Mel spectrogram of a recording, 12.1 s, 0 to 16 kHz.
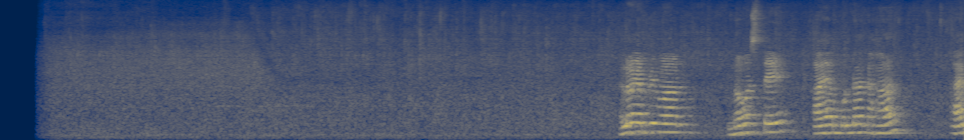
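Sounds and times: steady background hiss: 0.6s - 12.0s.

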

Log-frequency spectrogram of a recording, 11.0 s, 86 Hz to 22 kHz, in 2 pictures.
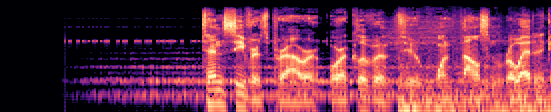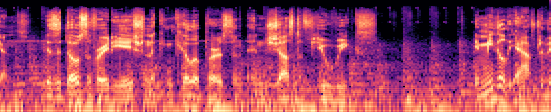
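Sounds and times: high-pitched electronic tone: 0.6s - 4.2s
low drone: 0.7s - 7.3s.

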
